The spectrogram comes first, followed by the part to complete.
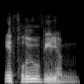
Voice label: "effluvium", American

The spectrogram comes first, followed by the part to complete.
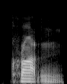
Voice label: "croton", American

